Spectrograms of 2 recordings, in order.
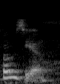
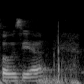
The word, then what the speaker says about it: Faouzia: is pronounced fawzia um whenever anybody asks me that i say fosia but the thing is my parents like moroccans arabs will call me fouseya or fawziya and so that's how it's pronounced at like home but i kind of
